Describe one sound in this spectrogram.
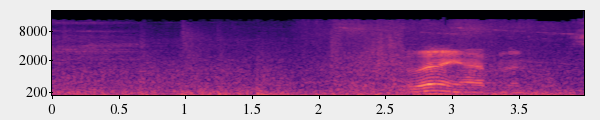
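Energy beams whoosh and hum loudly.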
